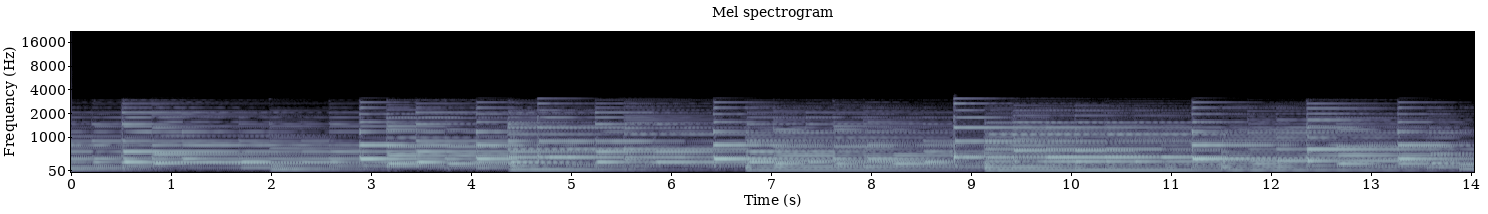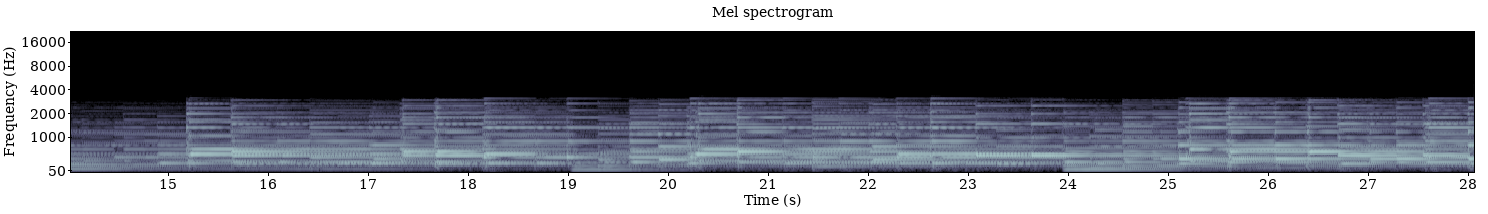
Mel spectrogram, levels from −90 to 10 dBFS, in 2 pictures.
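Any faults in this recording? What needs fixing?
Nothing stood out on listening, so there is nothing here that needs fixing.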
